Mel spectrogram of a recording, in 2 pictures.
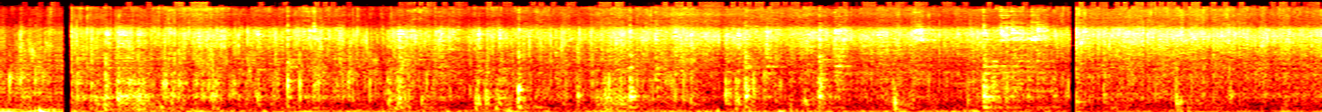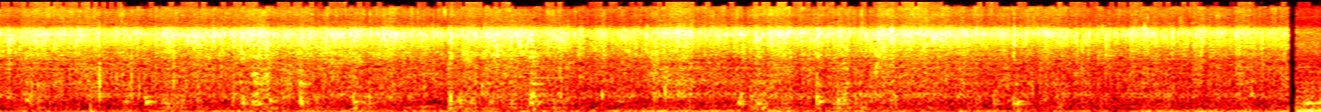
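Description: Chopped potatoes fry with spices in a pan for a Bengali bottle-gourd and prawn ghonto, a continuous close sizzle broken by repeated scraping and clinking stirs, with no talking.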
